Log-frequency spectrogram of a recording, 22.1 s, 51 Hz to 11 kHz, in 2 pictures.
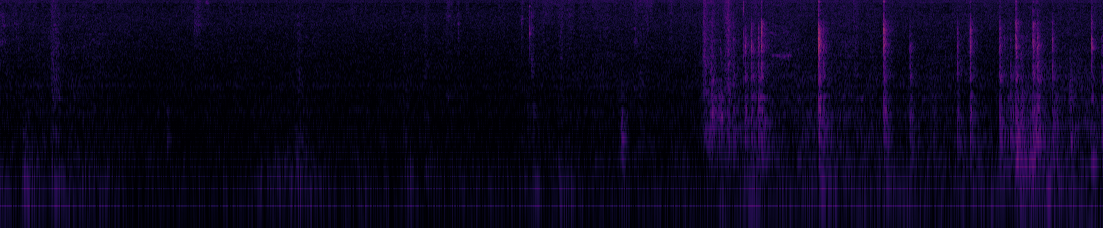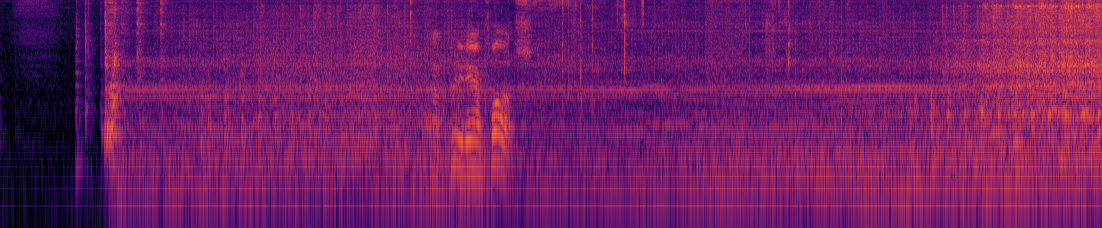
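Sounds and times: lathe running: 12.1 - 22.0.

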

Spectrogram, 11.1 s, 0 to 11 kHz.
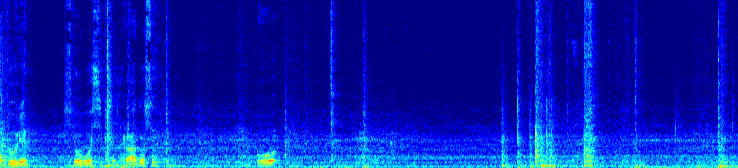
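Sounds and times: metal baking tray sliding in oven: 0.0 - 6.4, 7.7 - 11.0
steady low hum: 0.0 - 11.0
tray scrapes and clunks: 7.5 - 11.0.

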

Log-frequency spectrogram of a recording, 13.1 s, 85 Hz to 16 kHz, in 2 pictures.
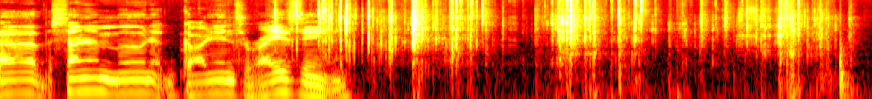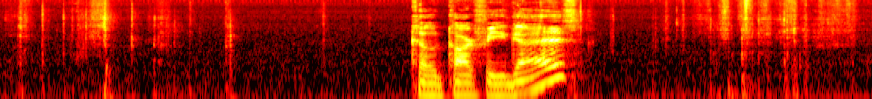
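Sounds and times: foil wrapper tearing and crinkling: 2.0 - 6.4.

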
